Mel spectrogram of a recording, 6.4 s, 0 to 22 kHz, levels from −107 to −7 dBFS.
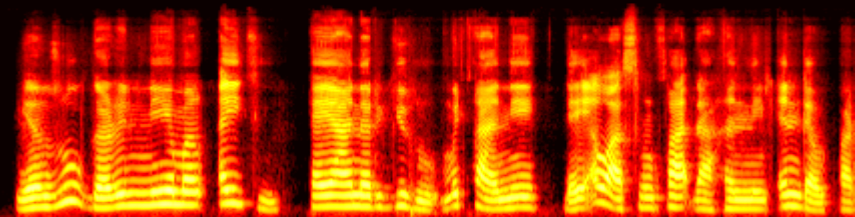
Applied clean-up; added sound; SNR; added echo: neural mask model DeepFilterNet 3.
